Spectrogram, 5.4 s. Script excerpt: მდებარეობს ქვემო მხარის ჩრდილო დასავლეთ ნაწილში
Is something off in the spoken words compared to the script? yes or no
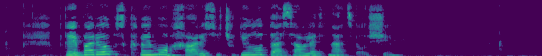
no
